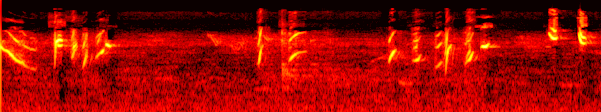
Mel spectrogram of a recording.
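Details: Parva European goldfinch twelve years old giving scattered short chirps and high sliding notes in small clusters, fairly sparse and quiet.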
